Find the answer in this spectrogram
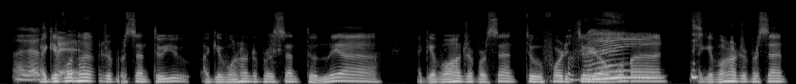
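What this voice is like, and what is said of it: Poor put-on French accent. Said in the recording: “My best French accent. It's terrible, but.”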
